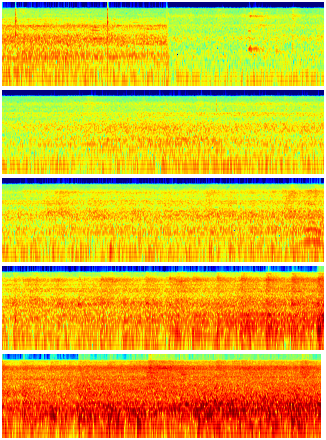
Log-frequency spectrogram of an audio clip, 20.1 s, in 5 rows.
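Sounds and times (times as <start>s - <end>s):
underground train rumbling: 0.0s - 20.0s.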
